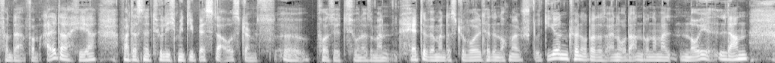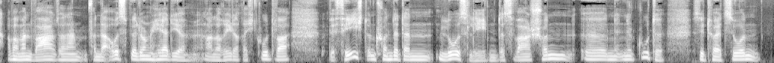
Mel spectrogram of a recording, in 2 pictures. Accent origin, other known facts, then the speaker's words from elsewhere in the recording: Dresden, Saxony, Germany; Also ich bin ja in Dresden aufgewachsen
